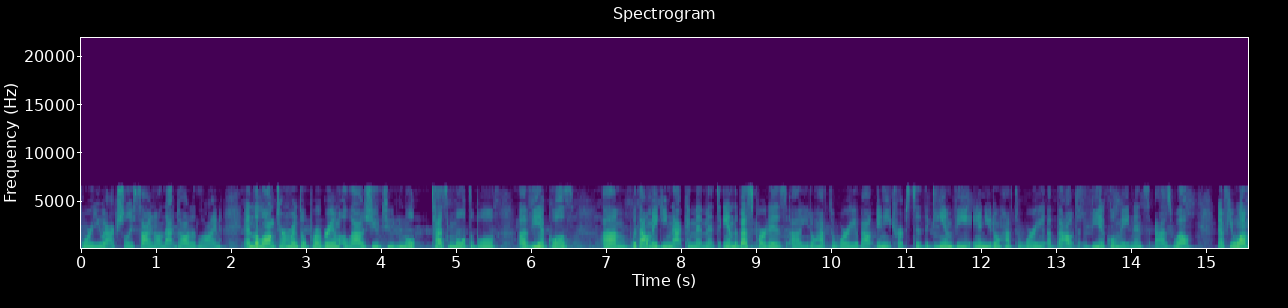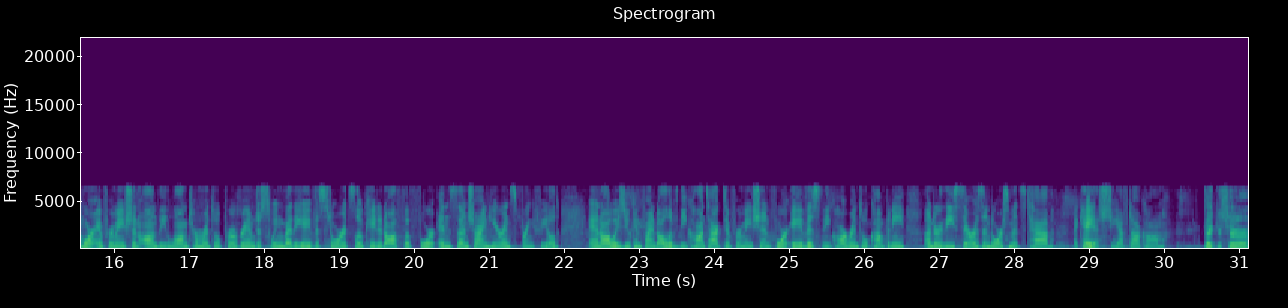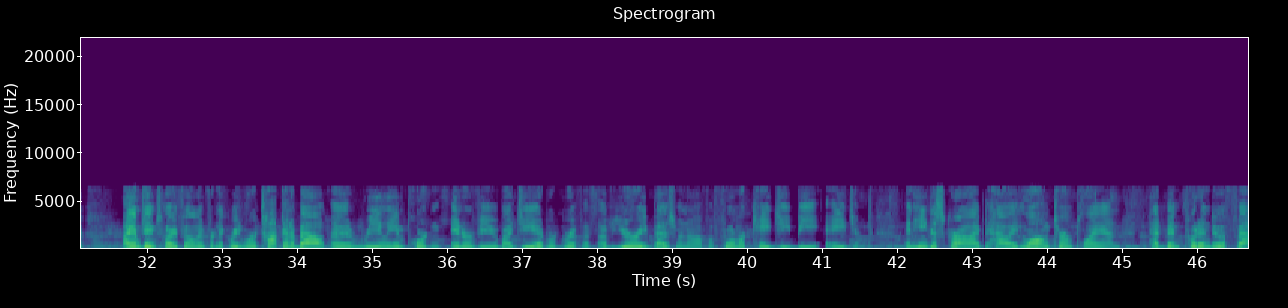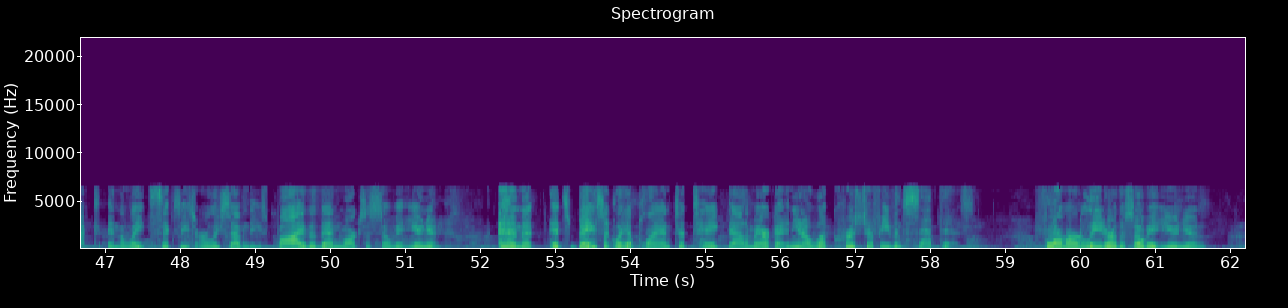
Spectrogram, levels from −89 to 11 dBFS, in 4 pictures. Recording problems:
garbled, watery; slightly; nothing above 6.5 kHz
voice in the background; faint; throughout; 25 dB below the speech

